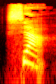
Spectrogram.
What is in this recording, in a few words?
"xia4", pinyin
